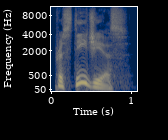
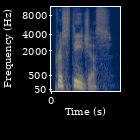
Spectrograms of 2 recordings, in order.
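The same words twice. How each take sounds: First: PRESTIGIOUS with extra ee, pres-TEE-jee-us; common mispronunciation. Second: PRESTIGIOUS as pres-TEE-jus; three syllables in PRESTIGIOUS, no extra ee; correct pronunciation. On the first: Host showing what people say, PRESTIGIOUS mispronounced pres-TEE-jee-us. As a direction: say PRESTIGIOUS as four syllables. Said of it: "People say". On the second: Host giving the correction, PRESTIGIOUS said pres-TEE-jus. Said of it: "it's actually pronounced". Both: Shown as a demonstration.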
